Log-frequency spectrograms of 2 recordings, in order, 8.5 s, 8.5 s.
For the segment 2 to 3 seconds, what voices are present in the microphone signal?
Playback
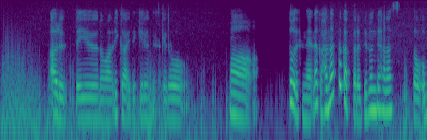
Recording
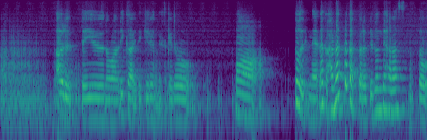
echo only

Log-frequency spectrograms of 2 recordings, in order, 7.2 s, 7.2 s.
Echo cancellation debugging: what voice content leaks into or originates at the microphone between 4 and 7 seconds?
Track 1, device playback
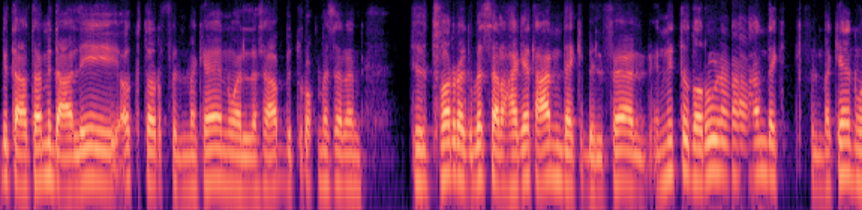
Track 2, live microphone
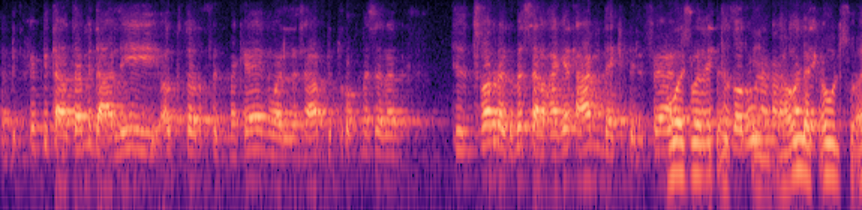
both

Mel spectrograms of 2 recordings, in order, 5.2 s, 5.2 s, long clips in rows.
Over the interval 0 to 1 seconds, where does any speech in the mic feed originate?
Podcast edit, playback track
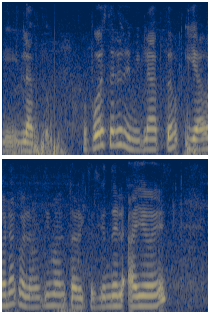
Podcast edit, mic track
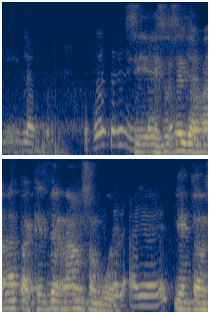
echo only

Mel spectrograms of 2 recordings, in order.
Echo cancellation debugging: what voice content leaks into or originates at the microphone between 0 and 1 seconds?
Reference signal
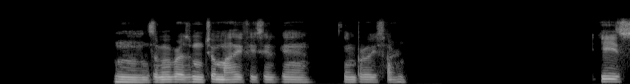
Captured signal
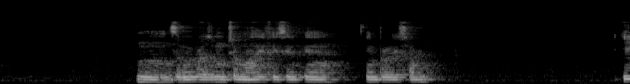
neither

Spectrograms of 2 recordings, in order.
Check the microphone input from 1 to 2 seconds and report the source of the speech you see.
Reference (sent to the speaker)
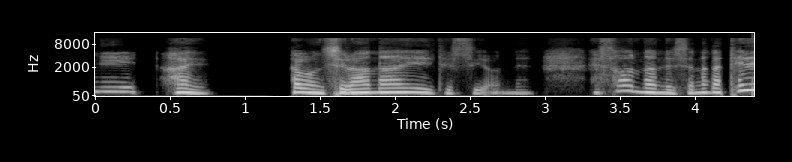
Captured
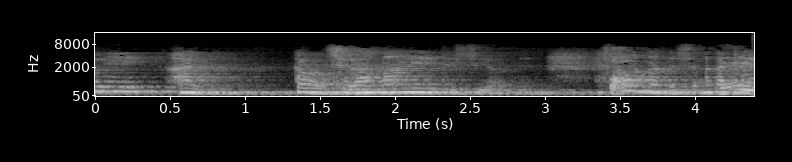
echo only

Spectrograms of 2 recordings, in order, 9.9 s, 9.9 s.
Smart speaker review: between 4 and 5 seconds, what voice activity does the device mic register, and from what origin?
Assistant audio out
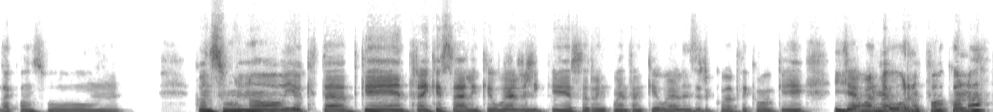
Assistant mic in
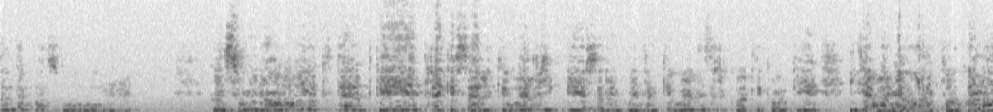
echo only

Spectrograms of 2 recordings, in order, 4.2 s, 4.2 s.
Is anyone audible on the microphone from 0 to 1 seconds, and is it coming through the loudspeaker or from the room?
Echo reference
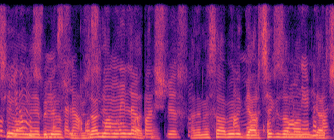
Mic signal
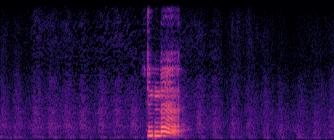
neither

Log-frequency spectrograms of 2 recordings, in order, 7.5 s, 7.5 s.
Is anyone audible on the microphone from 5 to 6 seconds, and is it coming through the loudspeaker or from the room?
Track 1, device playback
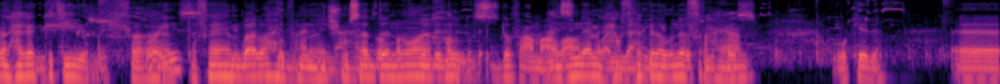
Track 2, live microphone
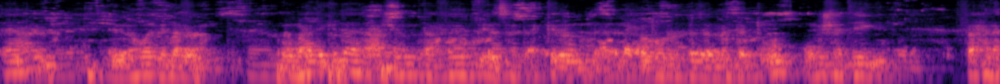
both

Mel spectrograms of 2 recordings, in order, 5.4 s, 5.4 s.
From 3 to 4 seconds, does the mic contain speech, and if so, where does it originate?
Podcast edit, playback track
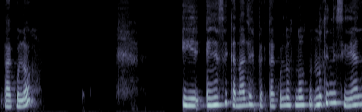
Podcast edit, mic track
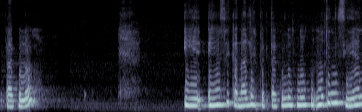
echo only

